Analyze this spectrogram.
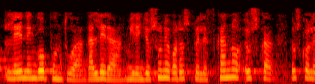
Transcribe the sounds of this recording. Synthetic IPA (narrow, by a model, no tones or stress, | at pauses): le̞ːne̞ŋɡo̞punt̪uaɡald̪e̞ɾamiɾeɲɟosune̞ɣ̞o̞ɾo̞spe̞le̞skano̞ʔ | e̞wsko̞le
